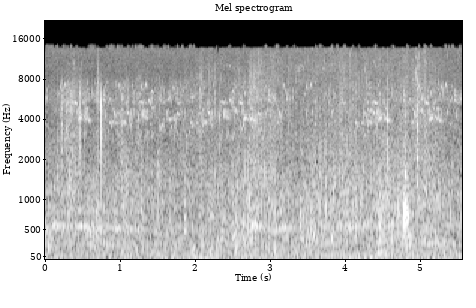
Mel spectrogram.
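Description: Quiet outdoor ambience: a faint steady hiss with a few small clicks and one short sound just before the end.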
